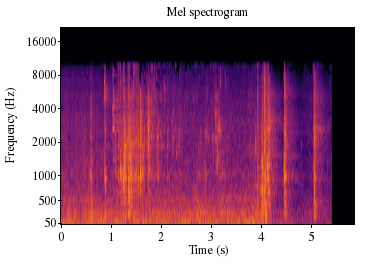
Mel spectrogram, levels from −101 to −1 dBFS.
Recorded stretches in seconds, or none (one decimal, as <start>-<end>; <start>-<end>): 0.8-5.9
